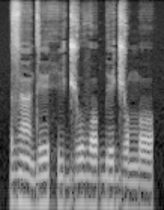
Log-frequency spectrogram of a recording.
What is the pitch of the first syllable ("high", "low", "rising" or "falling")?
falling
